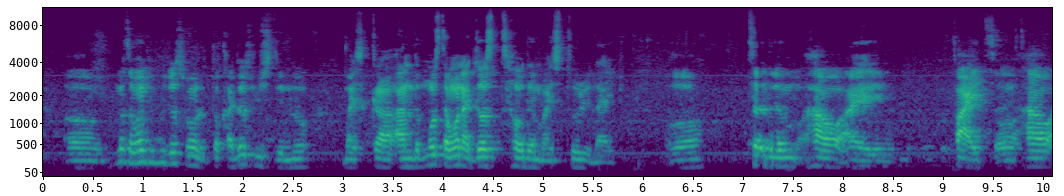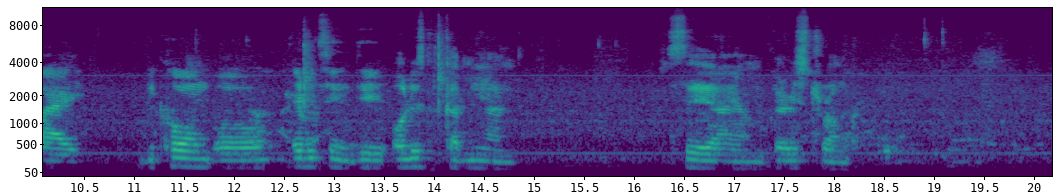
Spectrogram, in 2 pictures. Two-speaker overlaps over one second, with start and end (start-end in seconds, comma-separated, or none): none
